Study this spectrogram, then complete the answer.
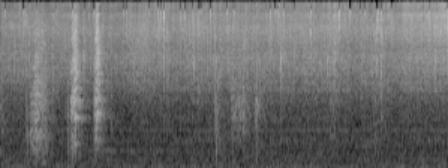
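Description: Two garlic cloves sizzling in a small splash of olive oil in a pan, a steady close frying hiss with a few louder crackles and stirring scrapes near the start, no talking.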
